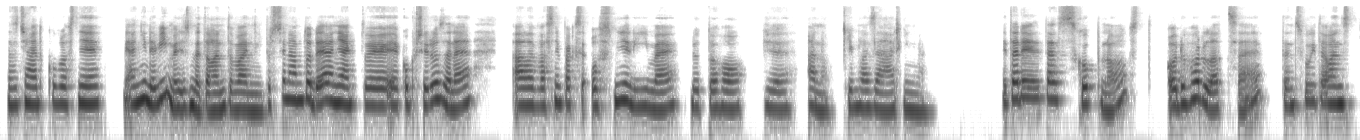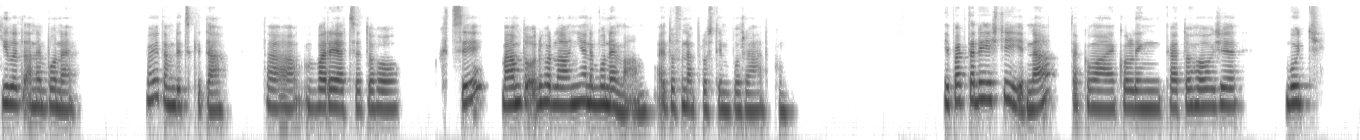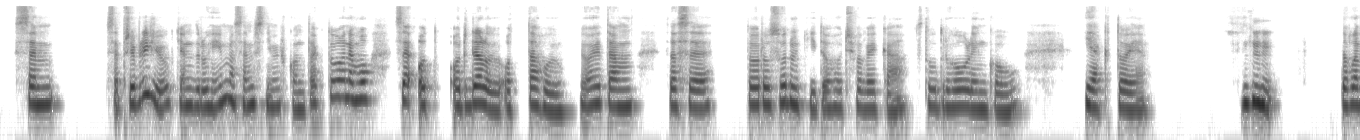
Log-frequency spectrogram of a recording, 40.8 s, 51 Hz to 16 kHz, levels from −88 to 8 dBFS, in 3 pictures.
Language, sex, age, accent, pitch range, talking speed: Czech, female, 20-39, native, 195-240 Hz, 155 wpm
